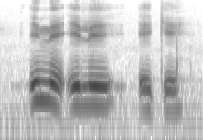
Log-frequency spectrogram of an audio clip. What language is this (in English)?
Southern Sotho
